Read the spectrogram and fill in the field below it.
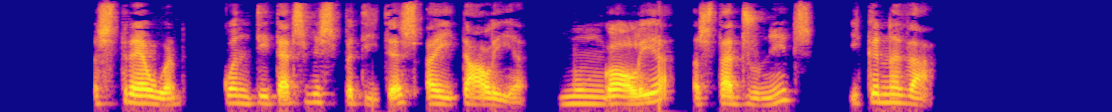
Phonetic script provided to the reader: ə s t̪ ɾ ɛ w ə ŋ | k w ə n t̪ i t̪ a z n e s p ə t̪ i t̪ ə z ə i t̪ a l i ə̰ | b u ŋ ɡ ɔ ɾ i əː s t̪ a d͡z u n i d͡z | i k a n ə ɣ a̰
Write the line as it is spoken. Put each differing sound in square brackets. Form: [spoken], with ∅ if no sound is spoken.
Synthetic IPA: ə s t̪ ɾ ɛ w ə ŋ | k w ə n t̪ i t̪ a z [m] e s p ə t̪ i t̪ ə z ə i t̪ a l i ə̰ | [m] u ŋ ɡ ɔ [l] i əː s t̪ a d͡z u n i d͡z | i k [ə] n ə [ð] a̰

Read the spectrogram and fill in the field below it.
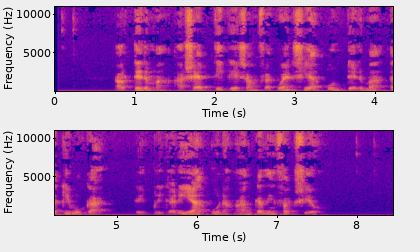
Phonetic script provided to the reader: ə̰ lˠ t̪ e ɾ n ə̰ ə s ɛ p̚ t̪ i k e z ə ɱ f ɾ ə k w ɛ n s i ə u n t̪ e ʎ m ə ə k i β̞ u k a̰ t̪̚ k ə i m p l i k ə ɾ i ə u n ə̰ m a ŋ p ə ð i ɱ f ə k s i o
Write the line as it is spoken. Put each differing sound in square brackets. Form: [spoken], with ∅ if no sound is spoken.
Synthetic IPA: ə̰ lˠ t̪ e ɾ [m] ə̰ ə s ɛ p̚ t̪ i k e z ə ɱ f ɾ ə k w ɛ n s i ə u n t̪ e [ɾ] m ə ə k i β̞ u k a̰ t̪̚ k ə i m p l i k ə ɾ i ə u n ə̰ m a ŋ [k] ə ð i ɱ f ə k s i o

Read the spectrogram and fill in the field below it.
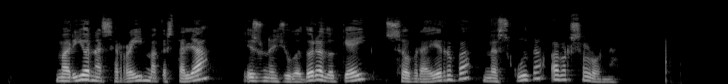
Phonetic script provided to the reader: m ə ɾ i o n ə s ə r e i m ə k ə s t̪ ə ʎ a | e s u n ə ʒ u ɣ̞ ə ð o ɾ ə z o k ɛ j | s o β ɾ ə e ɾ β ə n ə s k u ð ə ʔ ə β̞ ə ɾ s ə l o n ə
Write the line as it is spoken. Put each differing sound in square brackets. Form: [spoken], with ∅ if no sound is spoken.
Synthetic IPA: m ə ɾ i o n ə s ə r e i m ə k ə s t̪ ə ʎ a | e [z] u n ə ʒ u ɣ̞ ə ð o ɾ ə [ð] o k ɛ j | s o β ɾ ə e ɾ β ə n ə s k u ð ə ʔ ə β̞ ə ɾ s ə l o n ə

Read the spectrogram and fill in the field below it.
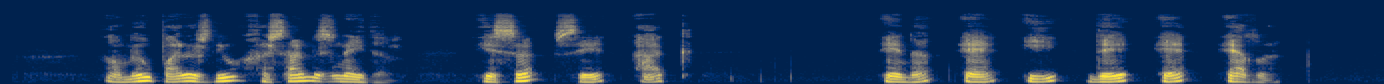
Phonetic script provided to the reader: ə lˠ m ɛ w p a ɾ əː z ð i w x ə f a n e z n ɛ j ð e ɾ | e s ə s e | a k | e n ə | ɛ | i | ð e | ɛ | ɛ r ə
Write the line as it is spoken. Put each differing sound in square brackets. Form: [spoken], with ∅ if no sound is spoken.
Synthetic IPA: ə lˠ m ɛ w p a ɾ əː z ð i w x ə [s] a n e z n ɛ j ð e ɾ | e s ə s e | a k | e n ə | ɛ | i | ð e | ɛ | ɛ r ə

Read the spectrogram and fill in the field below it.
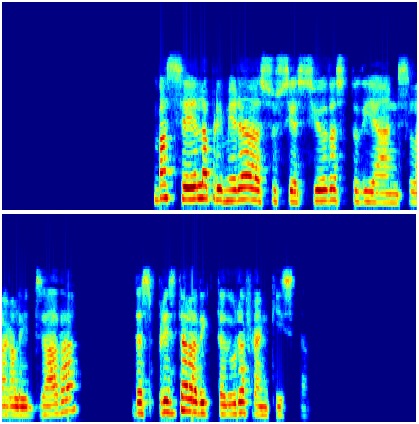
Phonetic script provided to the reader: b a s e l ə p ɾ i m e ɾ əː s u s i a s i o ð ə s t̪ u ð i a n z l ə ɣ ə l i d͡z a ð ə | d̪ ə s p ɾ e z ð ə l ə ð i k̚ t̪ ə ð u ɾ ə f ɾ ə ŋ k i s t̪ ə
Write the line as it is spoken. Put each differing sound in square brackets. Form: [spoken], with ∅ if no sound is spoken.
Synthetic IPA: b a s e l ə p ɾ i m e ɾ əː s u s i [ə] s i o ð ə s t̪ u ð i a n z l ə ɣ ə l i d͡z a ð ə | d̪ ə s p ɾ e z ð ə l ə ð i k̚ t̪ ə ð u ɾ ə f ɾ ə ŋ k i s t̪ ə

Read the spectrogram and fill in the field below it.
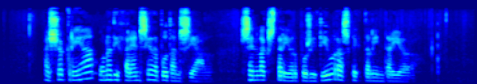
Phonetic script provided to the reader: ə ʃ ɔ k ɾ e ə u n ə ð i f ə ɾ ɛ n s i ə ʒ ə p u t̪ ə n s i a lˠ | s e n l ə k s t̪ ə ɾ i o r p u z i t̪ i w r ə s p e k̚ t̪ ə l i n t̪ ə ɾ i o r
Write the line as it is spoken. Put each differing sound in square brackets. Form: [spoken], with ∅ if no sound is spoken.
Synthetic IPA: ə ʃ ɔ k ɾ e ə u n ə ð i f ə ɾ ɛ n s i ə [ð] ə p u t̪ ə n s i a lˠ | s e n l ə k s t̪ ə ɾ i o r p u z i t̪ i w r ə s p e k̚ t̪ ə l i n t̪ ə ɾ i o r

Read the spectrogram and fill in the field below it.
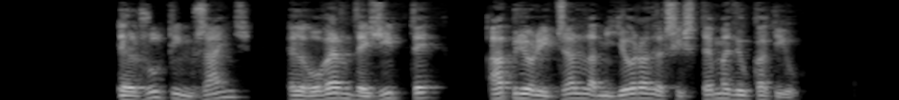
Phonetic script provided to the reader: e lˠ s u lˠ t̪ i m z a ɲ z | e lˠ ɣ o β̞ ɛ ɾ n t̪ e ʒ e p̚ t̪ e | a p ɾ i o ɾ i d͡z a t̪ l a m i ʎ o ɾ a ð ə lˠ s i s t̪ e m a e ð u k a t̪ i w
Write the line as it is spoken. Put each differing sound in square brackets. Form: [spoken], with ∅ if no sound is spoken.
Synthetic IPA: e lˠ [z] u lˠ t̪ i m z a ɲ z | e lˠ ɣ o β̞ ɛ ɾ n [d̪] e ʒ [i] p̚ t̪ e | a p ɾ i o ɾ i d͡z a t̪ l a m i ʎ o ɾ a ð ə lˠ s i s t̪ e m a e ð u k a t̪ i w

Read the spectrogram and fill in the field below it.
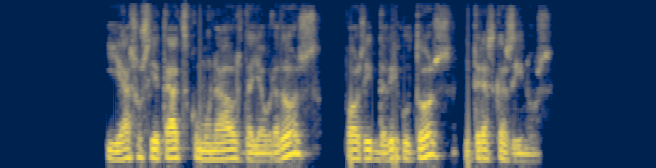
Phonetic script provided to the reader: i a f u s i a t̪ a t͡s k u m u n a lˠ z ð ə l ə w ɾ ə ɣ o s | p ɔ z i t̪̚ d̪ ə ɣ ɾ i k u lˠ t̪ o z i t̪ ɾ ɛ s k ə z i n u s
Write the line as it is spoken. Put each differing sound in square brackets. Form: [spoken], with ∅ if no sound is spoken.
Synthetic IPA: i a [s] u s i [ə] t̪ a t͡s k u m u n a lˠ z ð ə [ʎ] ə w ɾ ə [ð] o s | p ɔ z i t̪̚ d̪ ə ɣ ɾ i k u lˠ t̪ o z i t̪ ɾ ɛ s k ə z i n u s

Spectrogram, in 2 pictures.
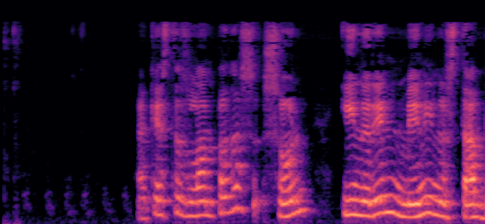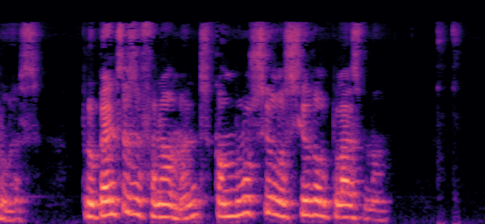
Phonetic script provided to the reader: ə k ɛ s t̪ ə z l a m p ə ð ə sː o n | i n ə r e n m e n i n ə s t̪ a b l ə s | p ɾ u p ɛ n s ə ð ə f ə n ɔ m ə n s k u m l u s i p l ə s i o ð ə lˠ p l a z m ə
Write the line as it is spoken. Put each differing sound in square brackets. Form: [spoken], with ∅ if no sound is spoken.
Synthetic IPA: ə k ɛ s t̪ ə z l a m p ə ð ə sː o n | i n ə [ɾ] e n m e n i n ə s t̪ a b l ə s | p ɾ u p ɛ n s ə [z] ə f ə n ɔ m ə n s k [ɔ] m l u s i [∅] l ə s i o ð ə lˠ p l a z m ə

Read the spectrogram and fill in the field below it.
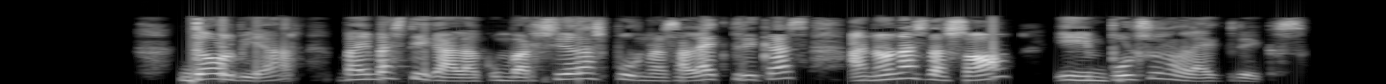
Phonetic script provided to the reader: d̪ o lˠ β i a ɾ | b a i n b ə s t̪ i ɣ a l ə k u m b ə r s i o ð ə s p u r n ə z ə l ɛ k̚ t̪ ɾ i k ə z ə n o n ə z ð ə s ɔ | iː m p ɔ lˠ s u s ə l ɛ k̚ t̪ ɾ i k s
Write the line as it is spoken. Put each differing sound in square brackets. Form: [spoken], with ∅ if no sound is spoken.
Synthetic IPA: d̪ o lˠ β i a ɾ | b a i [m] b ə s t̪ i ɣ a l ə k u m b ə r s i o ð ə s p u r n ə z ə l ɛ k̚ t̪ ɾ i k ə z ə n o n ə z ð ə s ɔ | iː m p [u] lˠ s u [z] ə l ɛ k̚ t̪ ɾ i k s

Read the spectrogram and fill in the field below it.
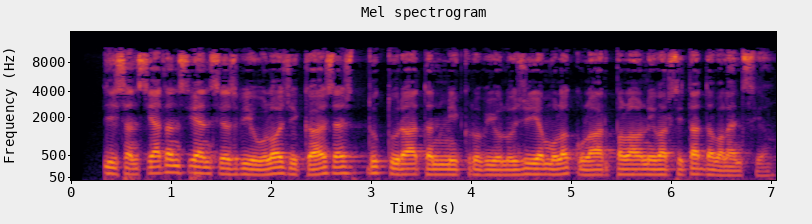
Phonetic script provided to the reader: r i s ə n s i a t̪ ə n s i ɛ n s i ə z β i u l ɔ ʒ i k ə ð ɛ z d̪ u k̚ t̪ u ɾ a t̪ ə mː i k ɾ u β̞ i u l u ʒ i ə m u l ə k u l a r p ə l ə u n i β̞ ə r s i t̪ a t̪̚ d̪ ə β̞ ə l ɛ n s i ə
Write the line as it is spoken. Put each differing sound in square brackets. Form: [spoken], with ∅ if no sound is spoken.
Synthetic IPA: [ʎ] i s ə n s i a t̪ ə n s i ɛ n s i ə z β i u l ɔ ʒ i k ə [z] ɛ z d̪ u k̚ t̪ u ɾ a t̪ ə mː i k ɾ u β̞ i u l u ʒ i ə m u l ə k u l a r p ə l ə u n i β̞ ə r s i t̪ a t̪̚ d̪ ə β̞ ə l ɛ n s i ə

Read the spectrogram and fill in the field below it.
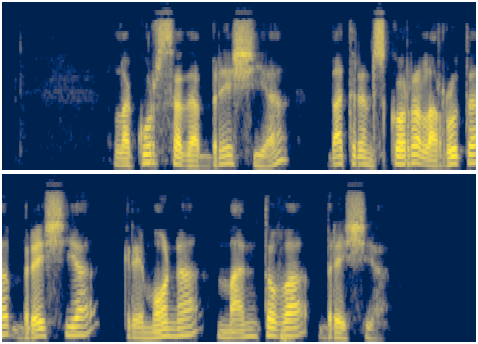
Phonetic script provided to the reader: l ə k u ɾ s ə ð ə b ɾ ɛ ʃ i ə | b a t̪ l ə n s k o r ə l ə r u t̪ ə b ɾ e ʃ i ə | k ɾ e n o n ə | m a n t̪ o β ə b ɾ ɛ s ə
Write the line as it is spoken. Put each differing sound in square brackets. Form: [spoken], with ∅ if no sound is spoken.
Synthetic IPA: l ə k u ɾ s ə ð ə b ɾ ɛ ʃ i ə | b a t̪ [ɾ] ə n s k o r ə l ə r u t̪ ə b ɾ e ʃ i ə | k ɾ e [m] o n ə | m a n t̪ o β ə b ɾ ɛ [ʃ] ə

